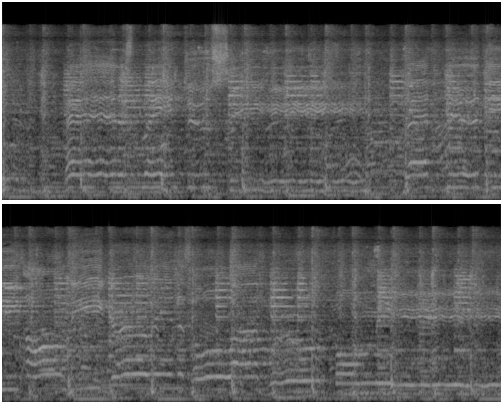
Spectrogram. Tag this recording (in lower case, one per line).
singing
